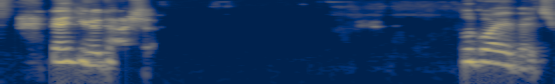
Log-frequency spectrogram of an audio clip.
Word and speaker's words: Blagojevich: take it from here and no doubt correctly pronounce the name thank you natasha lagoyovich right may we uh forget that name soon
